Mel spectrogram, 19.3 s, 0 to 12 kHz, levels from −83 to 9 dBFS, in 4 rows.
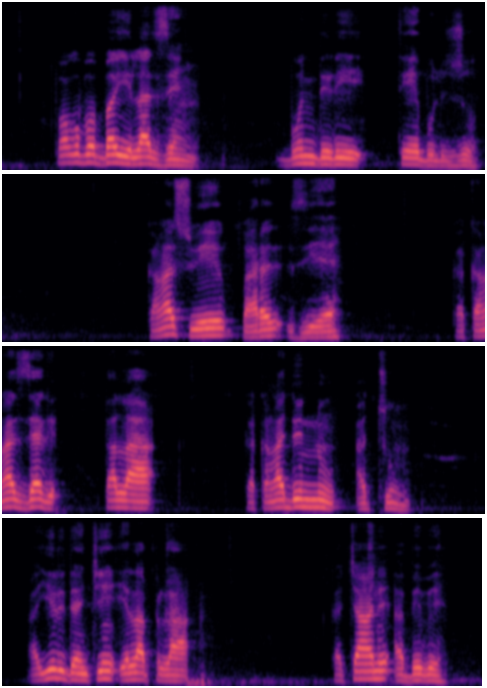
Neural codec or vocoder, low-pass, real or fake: autoencoder, 48 kHz, 128 numbers a frame, DAC-VAE, trained on Japanese speech; 10.8 kHz; fake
